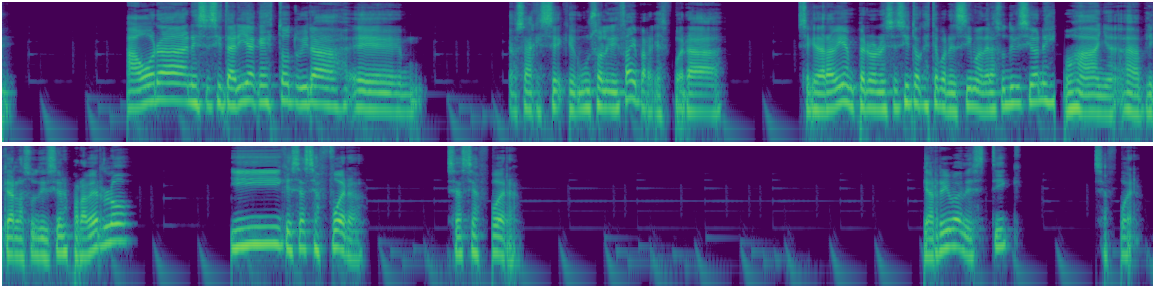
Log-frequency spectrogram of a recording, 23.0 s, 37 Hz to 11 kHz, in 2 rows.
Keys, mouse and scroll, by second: 3.7 middle click, 3.7 click, 6.9 middle click, 9.6 click, 11.0 click, 12.3 middle click, 13.5-13.8 scroll up 2, 13.9 middle click, 17.2 click, 21.1 click.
